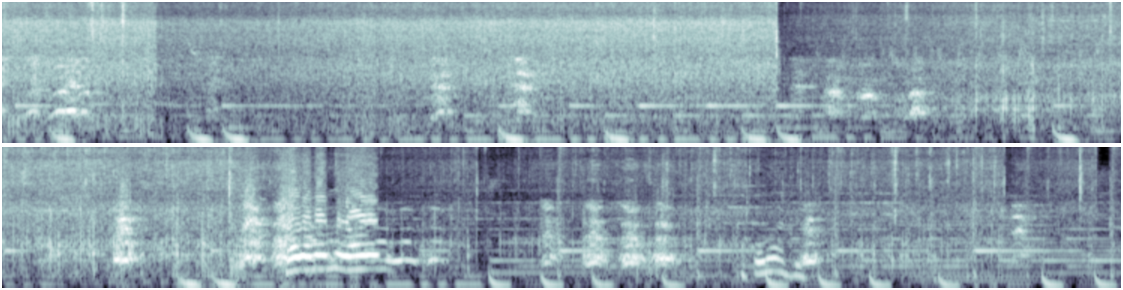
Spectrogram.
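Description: A dog barks in a rainy forest setting near a house in the hills, several short barks scattered over steady rain, with people talking throughout.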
